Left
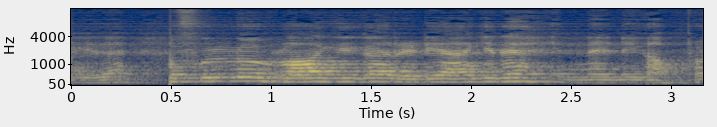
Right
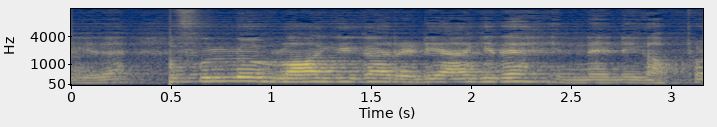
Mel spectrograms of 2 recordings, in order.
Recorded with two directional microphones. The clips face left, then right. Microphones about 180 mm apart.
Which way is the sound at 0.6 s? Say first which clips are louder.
Right 5 dB; 25° right (ahead or behind).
